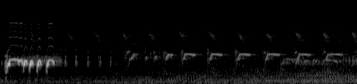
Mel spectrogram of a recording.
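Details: Local zebra dove with a big voice, used to lure other birds into song: one loud, fast stuttering coo phrase, then a string of faint, softer short coos fading into the background.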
